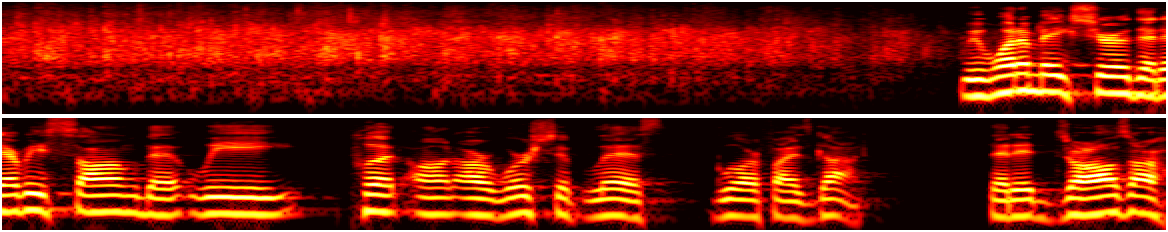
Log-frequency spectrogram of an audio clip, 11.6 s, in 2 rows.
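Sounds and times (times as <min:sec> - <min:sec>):
audience clapping: 0:00.0 - 0:04.9
speech: 0:04.8 - 0:10.2, 0:10.8 - 0:11.6.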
